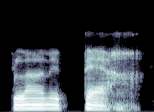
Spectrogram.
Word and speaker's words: planétaire: On dans le monde qui semble, on ne prononce jamais, qui semble confirmer l'existence d'un réchauffement climatique planétaire. Planétaire, d'accord? Comme E, planétaire, d'accord? Planétaire. Exact.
